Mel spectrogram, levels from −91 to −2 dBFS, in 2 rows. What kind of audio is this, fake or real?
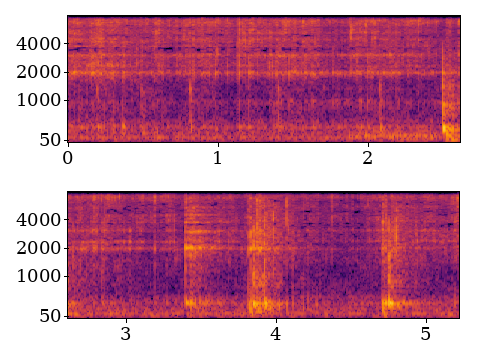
real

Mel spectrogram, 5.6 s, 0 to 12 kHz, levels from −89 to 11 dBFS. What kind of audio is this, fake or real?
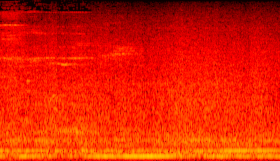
real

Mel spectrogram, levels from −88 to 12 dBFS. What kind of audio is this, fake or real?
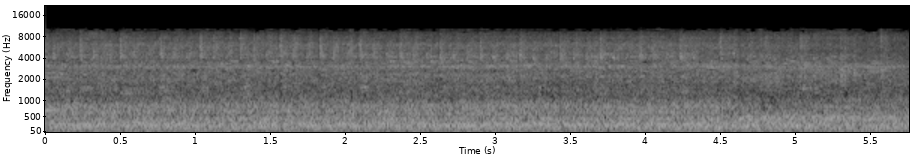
real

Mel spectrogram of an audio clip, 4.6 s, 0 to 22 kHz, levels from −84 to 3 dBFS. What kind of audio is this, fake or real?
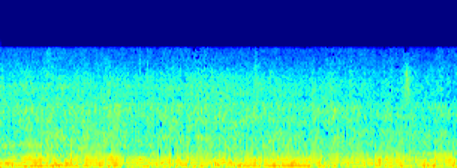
fake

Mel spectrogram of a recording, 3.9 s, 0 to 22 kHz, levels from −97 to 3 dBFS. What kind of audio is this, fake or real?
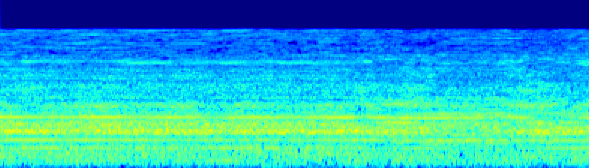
real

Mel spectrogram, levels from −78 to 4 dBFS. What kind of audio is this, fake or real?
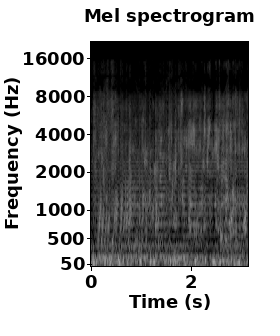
fake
